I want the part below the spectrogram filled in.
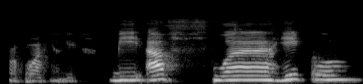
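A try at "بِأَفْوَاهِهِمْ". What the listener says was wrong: Tapi jangan dijeda ya biafwahikum.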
